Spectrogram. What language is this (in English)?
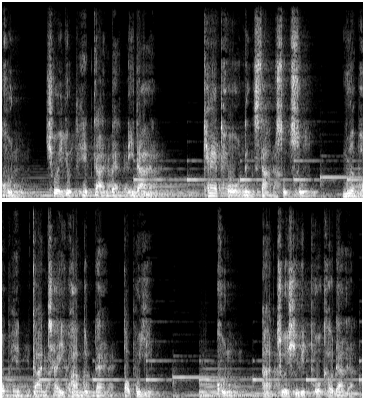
Thai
